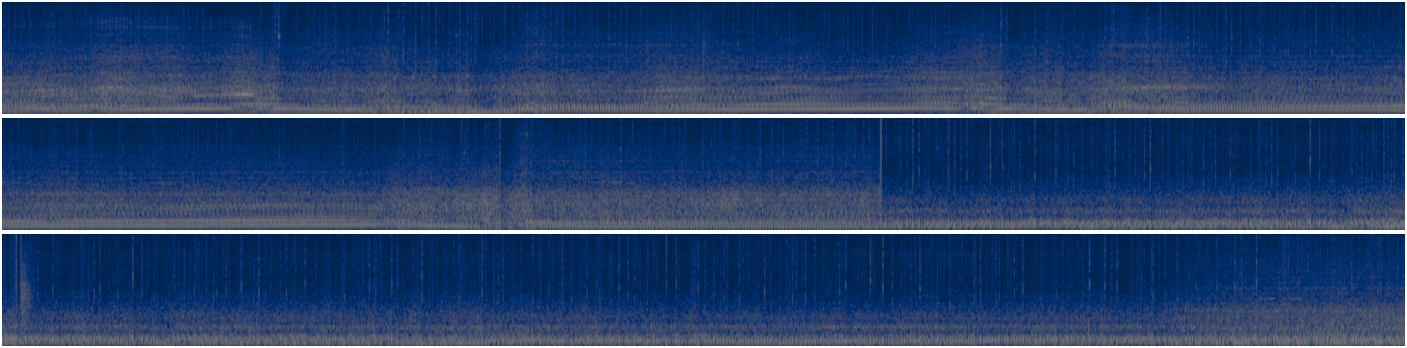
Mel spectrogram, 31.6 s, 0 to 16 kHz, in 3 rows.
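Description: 1964 MGB roadster's 1.8-litre four-cylinder engine under way: it rises in pitch and drops sharply several times in the first half as the car accelerates and shifts up, then holds a steady pitch while cruising.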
